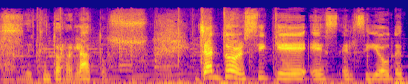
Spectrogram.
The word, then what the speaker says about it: Dorsey: ¿Cómo se pronunciará? – Dorsey, si fuese como el Museo Parisino, el Museo d'Orsay.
